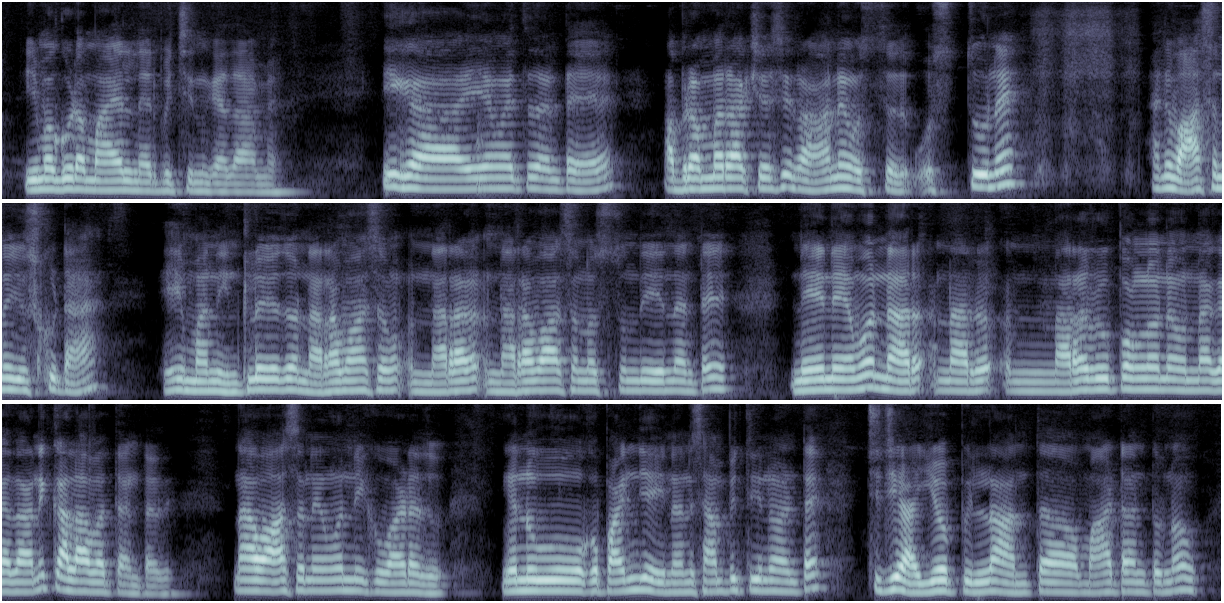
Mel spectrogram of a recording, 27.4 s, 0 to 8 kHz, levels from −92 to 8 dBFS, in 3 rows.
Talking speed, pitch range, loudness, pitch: 120 wpm, 145-165 Hz, -18 LUFS, 155 Hz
